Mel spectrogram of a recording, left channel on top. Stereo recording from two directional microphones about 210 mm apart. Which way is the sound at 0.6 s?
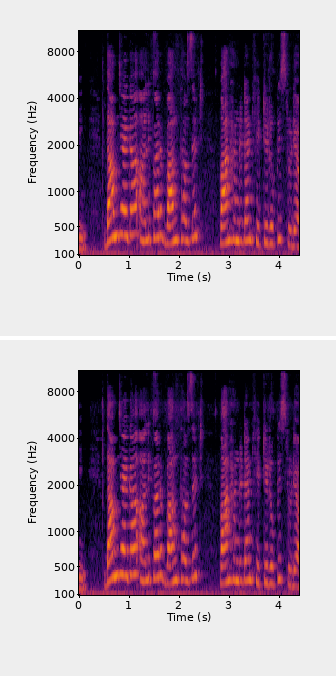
15° left (ahead or behind).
